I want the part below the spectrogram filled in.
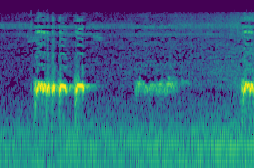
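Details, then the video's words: Local-strain Zebra Dove in loud, full song, used as a lure so other doves answer: rolling, bubbly mid-pitched coos in a quick burst, a softer drawn-out trill, then another rolling phrase, quiet background. "Perkutut lokal gacor suara keras besar - pancingan burung perkutut"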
